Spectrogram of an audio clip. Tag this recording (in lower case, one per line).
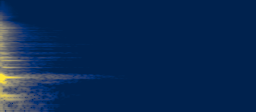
cowbell
bell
